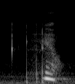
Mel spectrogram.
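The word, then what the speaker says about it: 六: 6 is liu.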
